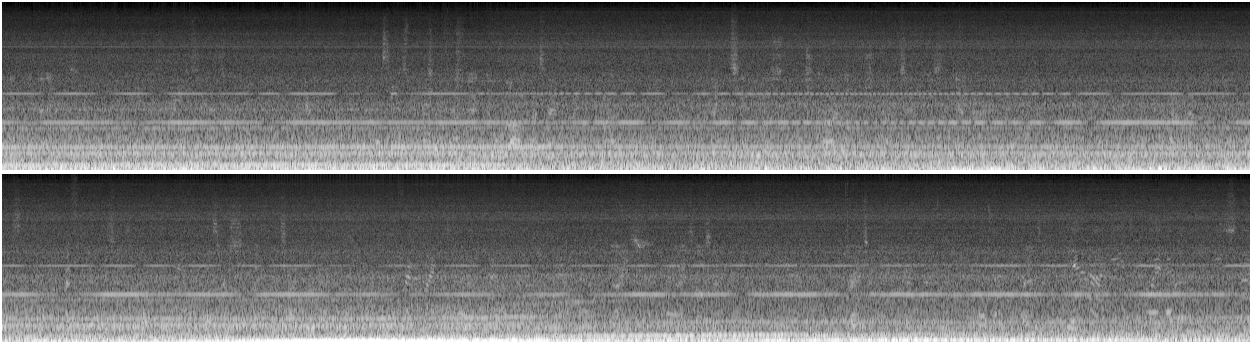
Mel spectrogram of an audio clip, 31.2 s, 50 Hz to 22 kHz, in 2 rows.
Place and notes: neoscenes: enroute over the Rockies
Grant, CO, USA, 22 February 2010, ~12:00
